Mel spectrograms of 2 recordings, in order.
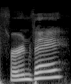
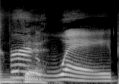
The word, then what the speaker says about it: Fernweh: So in German, it'd be Fernweh, but it's Fernweh because we're in America and it's easier that way and it's less confusing. Plus, Fernweh Food Company, the alliteration just kind of works.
